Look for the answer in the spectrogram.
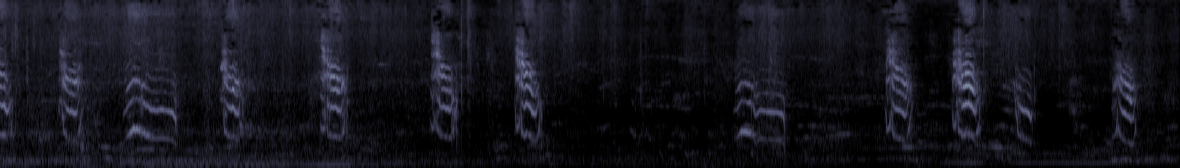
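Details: Female francolin kept tame, calling in irregular bursts of curling harmonic notes, some paired, with low rumbling noise beneath.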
